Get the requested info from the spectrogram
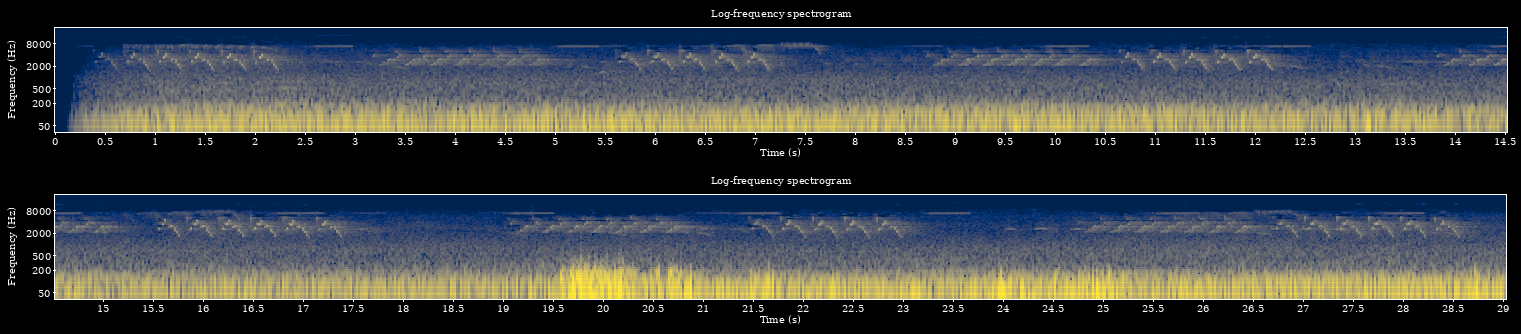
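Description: A songbird singing repeated phrases every couple of seconds, alternating runs of quick down-slurred notes with buzzy trills, over a steady low rumble; the rumble swells briefly about two-thirds of the way through.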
